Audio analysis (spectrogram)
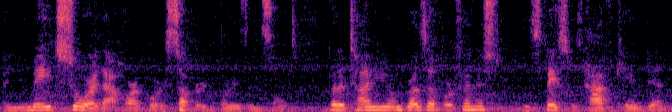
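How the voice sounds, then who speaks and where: A woman's voice: lowish voice, normal speed, background noise. A woman reading an interactive story game aloud, with casual, laughing asides.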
